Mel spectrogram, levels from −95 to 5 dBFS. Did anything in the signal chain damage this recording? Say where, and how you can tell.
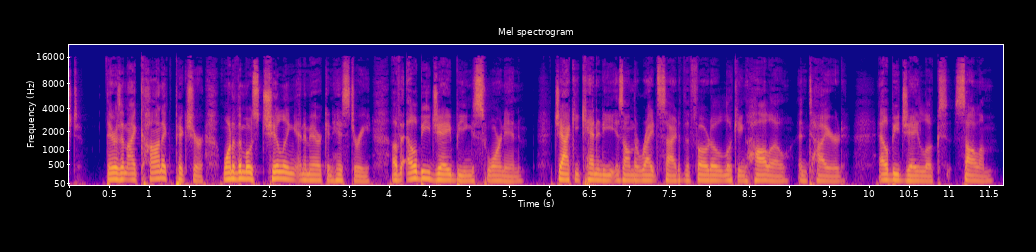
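Yes. Overlap between stream segments at 7.07 s and 11.06 s, damaged at the streaming or playback stage where segments are joined. Each event is a brief click or tiny skip in the speech, and the two are exactly 4 s apart, matching 4.0 s segments. The time stamps of adjacent segments overlapped, so the player discarded the overlap even though that sound had never actually been duplicated. Around 10 ms of real audio vanished each time, and the waveform jumps across the gap.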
